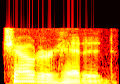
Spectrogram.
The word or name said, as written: chowderheaded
